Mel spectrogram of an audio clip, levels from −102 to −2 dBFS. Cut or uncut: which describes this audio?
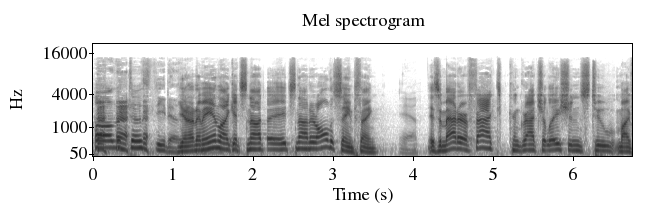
cut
